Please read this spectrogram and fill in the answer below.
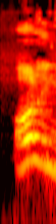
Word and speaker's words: Olignar: Olignar. Yeah, that's how you say it. No, that's stupid. Is it? Olignar. Olignar. That's a little much. It's like Ragnar. It is like Ragnar.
